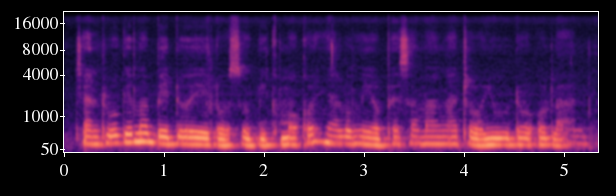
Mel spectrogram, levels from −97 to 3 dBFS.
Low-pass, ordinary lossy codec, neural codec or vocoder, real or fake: 19.8 kHz; none; vocoder, 44.1 kHz, 128 mel bands, Pupu-Vocoder; fake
